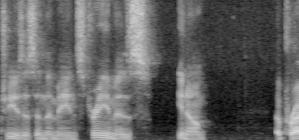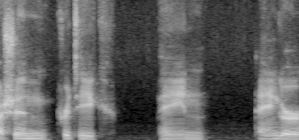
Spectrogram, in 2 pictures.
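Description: A man talks at a fairly slow pace. He speaks in a Western New York accent. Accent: Western New York (Inland North) American. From Buffalo, New York. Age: 30s. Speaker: youth ministry director. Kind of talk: casual interview conversation. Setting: remote call.

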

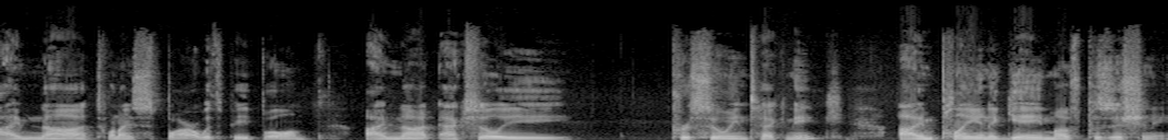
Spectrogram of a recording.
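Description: A man with an American accent, a fairly low pitch and a very slow pace. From US Midwest. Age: 60s. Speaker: martial arts instructor. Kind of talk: interview.

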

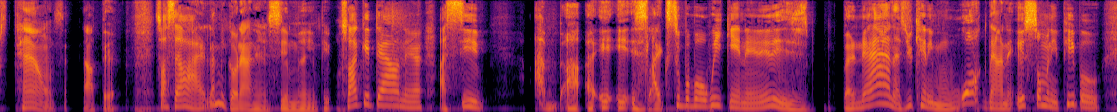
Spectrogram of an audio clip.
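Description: A man's very fast, animated delivery with vocal fry and very wide pitch swings, in a dry, close sound with no echo on a very clean recording with a silent background. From South Central Los Angeles. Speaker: stand-up comedian. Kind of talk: interview storytelling.

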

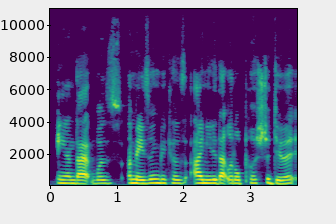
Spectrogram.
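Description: This woman's speech keeps a moderate pace. It is a very clean recording with a silent background. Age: 20s. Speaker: podcast host and college student. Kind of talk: casual solo monologue. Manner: animated.

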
